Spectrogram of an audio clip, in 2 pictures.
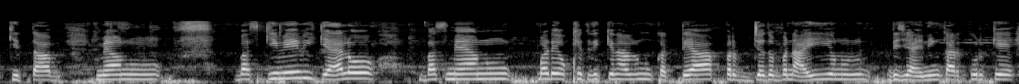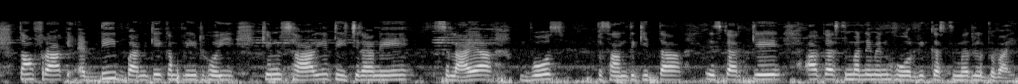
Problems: background sounds at intervals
